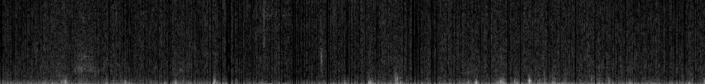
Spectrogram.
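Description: Footsteps thud softly on pavement at a steady walking pace.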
